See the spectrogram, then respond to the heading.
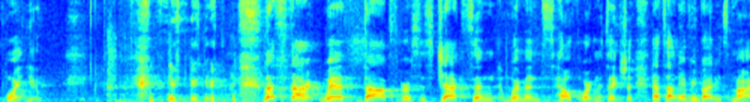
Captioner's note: laughter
